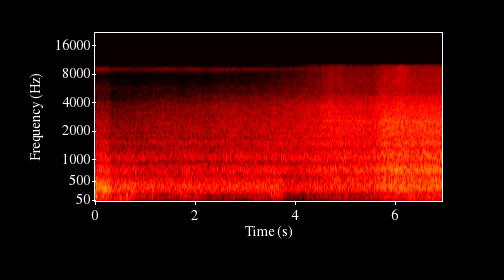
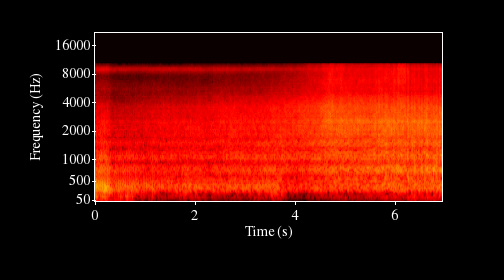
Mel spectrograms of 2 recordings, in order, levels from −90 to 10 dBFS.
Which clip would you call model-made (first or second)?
second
